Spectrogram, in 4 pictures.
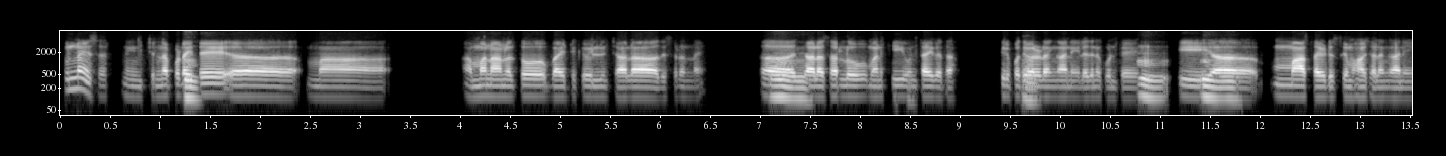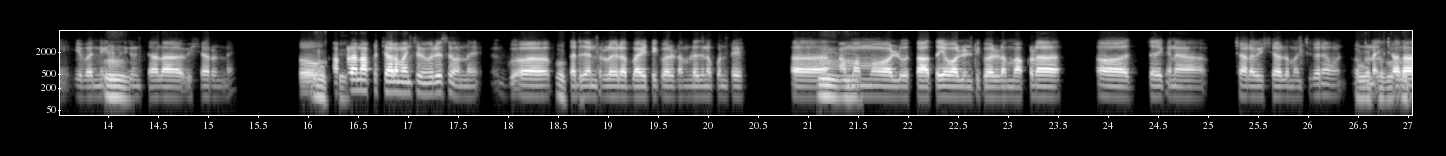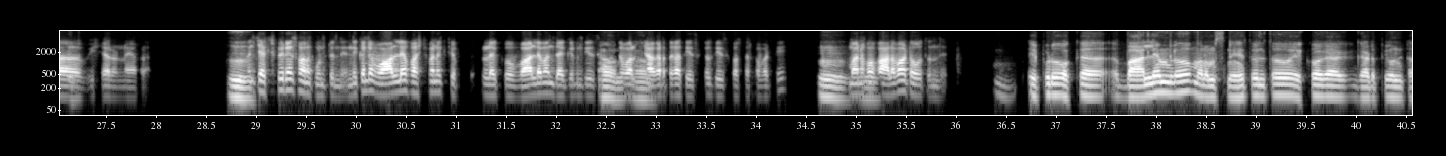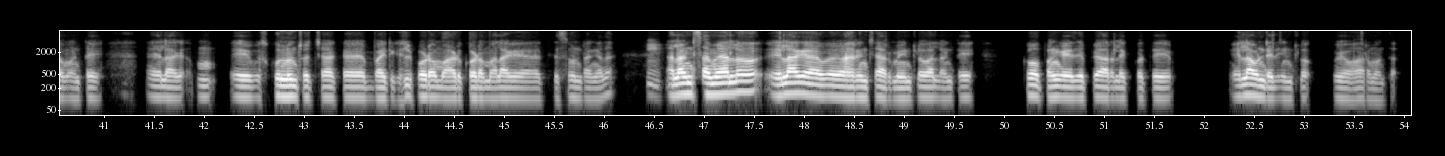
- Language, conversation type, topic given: Telugu, podcast, తల్లిదండ్రులతో అభిప్రాయ భేదం వచ్చినప్పుడు వారితో ఎలా మాట్లాడితే మంచిది?
- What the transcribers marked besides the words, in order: other background noise; in English: "సైడ్"; in English: "సో"; in English: "ఎక్స్‌పీరియన్స్"; in English: "ఫస్ట్"; in English: "లైక్"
